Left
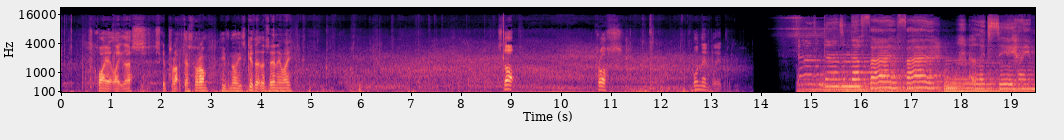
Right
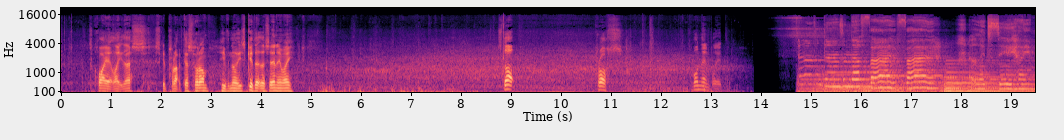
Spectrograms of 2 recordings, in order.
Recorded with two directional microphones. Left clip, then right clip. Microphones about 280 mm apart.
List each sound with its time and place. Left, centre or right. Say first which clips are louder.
0.7 s speech: right 2 dB; centre
2.4 s speech: right 2 dB; right
8.4 s a sound: left 3 dB; centre
10.1 s vehicle: right 1 dB; centre
12.6 s speech: right 3 dB; centre
14.7 s music: right 1 dB; centre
